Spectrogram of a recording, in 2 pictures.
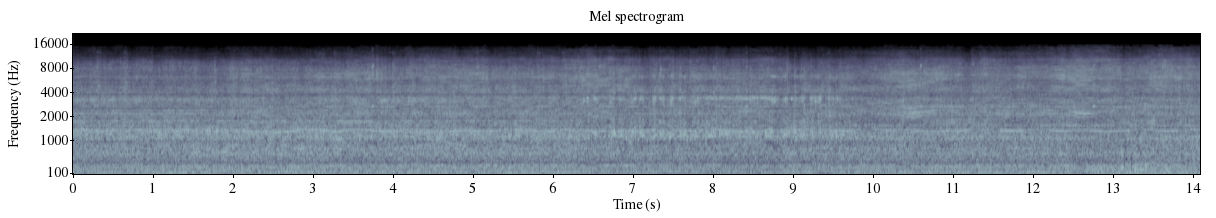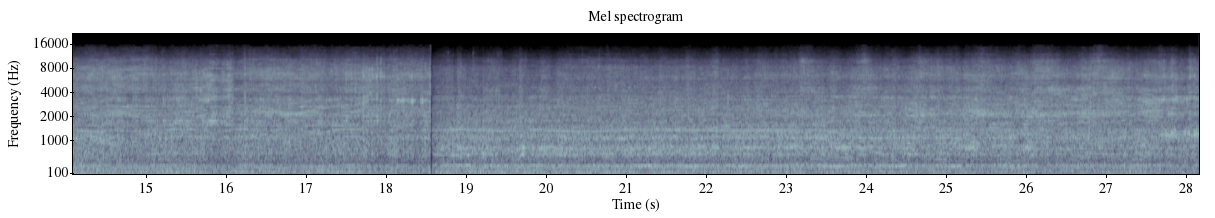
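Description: Rail grinder working the head of a steel rail, most likely dressing a flash-butt weld: a steady, loud grinding whine and hiss from the abrasive wheel on steel. The sound breaks off sharply about two-thirds of the way through and then carries on in the same way.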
